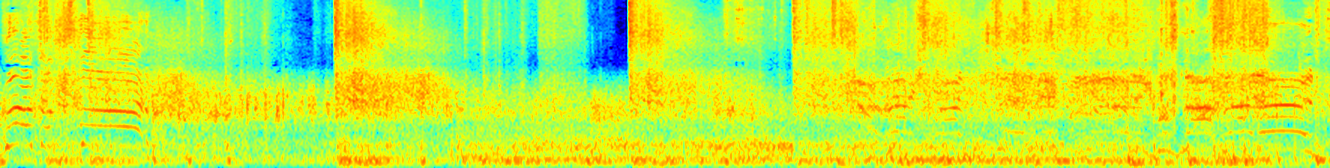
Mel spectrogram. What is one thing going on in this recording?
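Footsteps crunch through rubble and snow.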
